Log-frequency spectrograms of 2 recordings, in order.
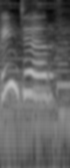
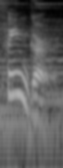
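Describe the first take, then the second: First: The word is read the Indonesian way. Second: The word is read the English way. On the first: The speaker calls it wrong. "Bukan finger" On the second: The speaker calls it right. "tetapi finger"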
